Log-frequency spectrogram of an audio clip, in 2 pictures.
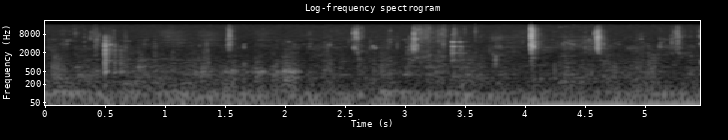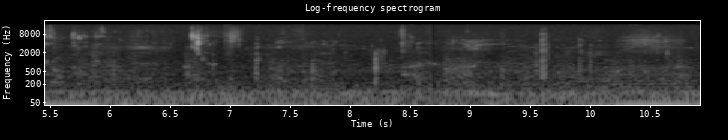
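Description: Close-up chewing of orange segments: scattered wet mouth clicks and smacks, over a steady low hum.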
